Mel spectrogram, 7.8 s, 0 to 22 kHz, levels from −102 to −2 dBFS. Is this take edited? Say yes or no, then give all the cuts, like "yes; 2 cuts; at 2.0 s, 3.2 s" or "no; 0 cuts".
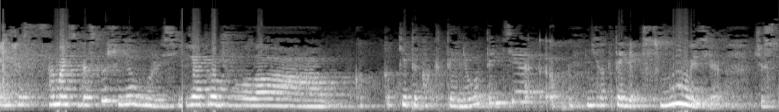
yes; 1 cut; at 1.7 s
